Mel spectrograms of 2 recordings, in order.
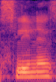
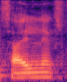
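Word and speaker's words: SLINEX: है, तो याद है स्लीनेक्स इज द करेक्ट है। साइलनेक्स वो पता नहीं क्यों कन्फ्यूजन करते हैं एग्जामिनर कैंडिडेट को, आई डोंट नो, बट जो रियल जो है इसकी प्रोनाउंसिएशन भी स्लीनेक्स भी होती है ना, स्लीनेक्स ही होती है।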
